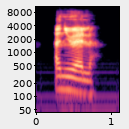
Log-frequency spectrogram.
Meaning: masculine plural of annuel
- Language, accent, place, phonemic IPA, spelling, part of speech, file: French, France, Lyon, /a.nɥɛl/, annuels, adjective, LL-Q150 (fra)-annuels.wav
